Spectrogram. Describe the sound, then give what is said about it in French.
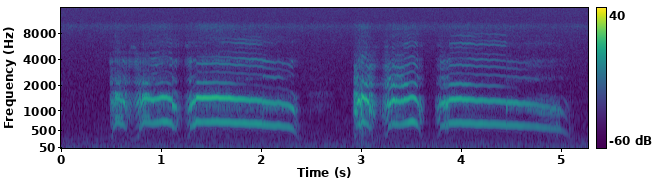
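A young rooster crows twice, each crow a short harmonic note followed by a longer drawn-out one, fairly loud and clear with no voices. “lorsqu'elle entend le jeune coq de la Bastille lancer son cocorico”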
